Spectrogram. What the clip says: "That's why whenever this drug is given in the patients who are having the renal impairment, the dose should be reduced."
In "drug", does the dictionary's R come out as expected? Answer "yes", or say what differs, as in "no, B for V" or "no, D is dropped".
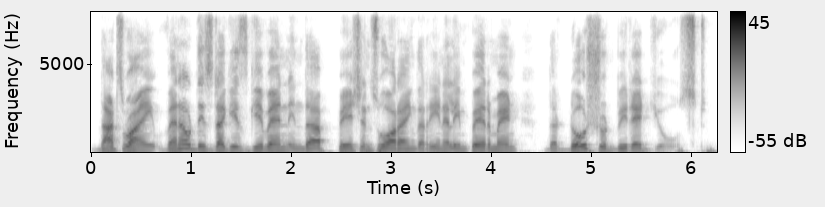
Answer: no, R is dropped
